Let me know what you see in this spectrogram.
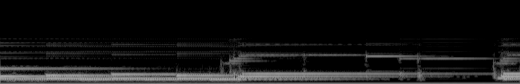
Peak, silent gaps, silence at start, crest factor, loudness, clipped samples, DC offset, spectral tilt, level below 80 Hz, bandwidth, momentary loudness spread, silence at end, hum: -14 dBFS; none; 0 s; 14 dB; -30 LUFS; under 0.1%; 1%; -6.5 dB/octave; -72 dBFS; 3.6 kHz; 14 LU; 0 s; none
